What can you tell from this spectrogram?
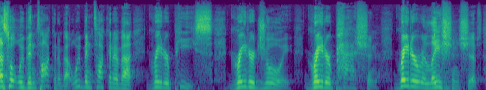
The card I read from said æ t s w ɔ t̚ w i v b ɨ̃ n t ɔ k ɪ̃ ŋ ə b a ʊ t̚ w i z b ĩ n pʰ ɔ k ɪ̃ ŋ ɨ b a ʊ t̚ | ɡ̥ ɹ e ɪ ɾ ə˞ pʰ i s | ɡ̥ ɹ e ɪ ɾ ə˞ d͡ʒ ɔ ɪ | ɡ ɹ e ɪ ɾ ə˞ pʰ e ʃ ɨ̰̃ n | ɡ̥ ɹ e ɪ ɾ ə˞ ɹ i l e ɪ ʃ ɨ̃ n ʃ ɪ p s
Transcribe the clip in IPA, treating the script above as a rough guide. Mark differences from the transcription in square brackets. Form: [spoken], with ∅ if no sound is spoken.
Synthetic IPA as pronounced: æ t s w [ʌ] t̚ w i v b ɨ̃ n [tʰ] ɔ k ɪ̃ ŋ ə b a ʊ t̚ w i [v] b [ɨ̃] n [tʰ] ɔ k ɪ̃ ŋ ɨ b a ʊ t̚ | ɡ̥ ɹ e ɪ ɾ ə˞ pʰ i s | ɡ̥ ɹ e ɪ ɾ ə˞ d͡ʒ ɔ ɪ | ɡ ɹ e ɪ ɾ ə˞ pʰ [æ] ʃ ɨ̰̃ n | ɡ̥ ɹ e ɪ ɾ ə˞ ɹ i l e ɪ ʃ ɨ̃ n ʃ ɪ p s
